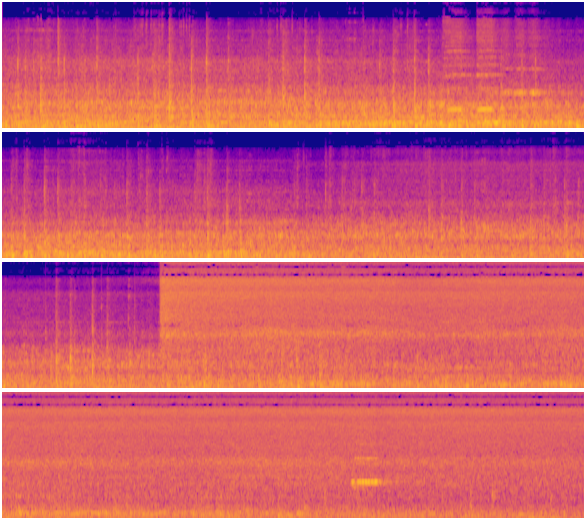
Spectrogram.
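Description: Narrow-gauge passenger train running along the track, heard from inside a carriage: a steady rumble of wheels on rail with fine rapid clicking, turning brighter and hissier a little past halfway. A brief high squeak comes near the end.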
